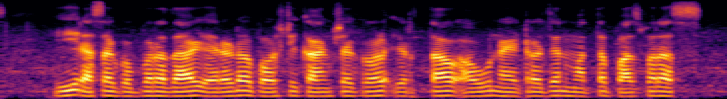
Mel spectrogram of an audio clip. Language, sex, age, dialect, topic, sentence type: Kannada, male, 18-24, Northeastern, agriculture, statement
